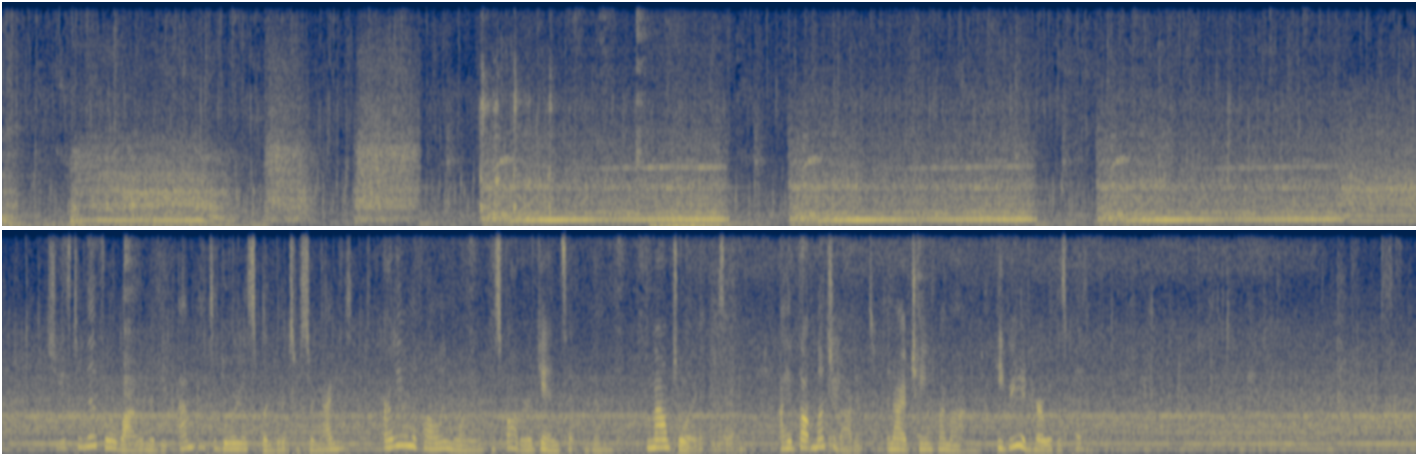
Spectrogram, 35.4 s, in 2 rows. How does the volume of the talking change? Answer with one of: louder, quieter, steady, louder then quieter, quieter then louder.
steady.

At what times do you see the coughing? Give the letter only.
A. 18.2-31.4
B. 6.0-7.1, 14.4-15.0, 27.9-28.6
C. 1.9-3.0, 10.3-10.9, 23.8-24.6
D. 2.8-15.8
B.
